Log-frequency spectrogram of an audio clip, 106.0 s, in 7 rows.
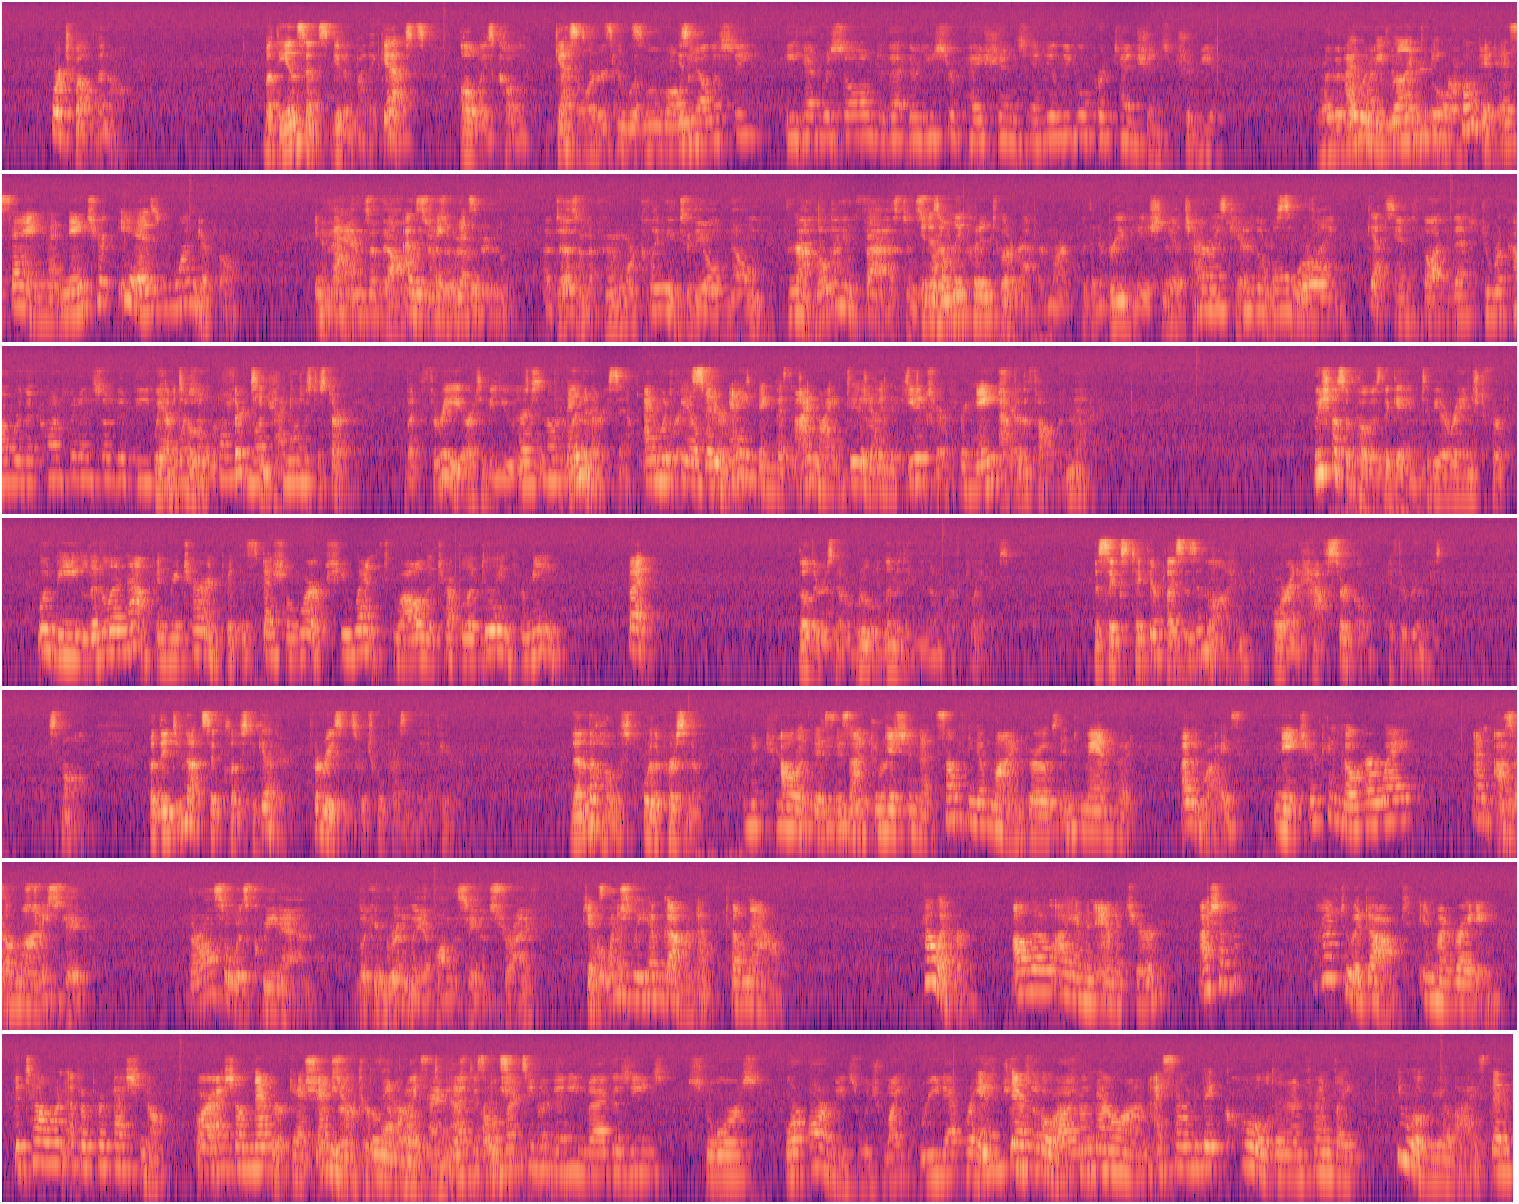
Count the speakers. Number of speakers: four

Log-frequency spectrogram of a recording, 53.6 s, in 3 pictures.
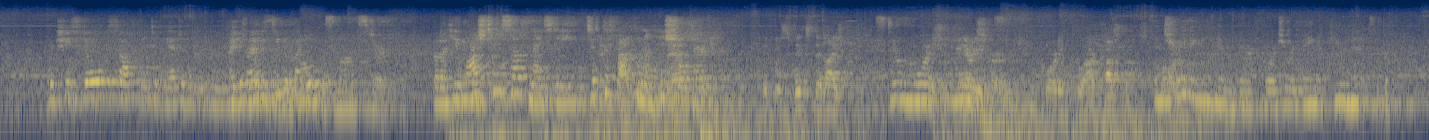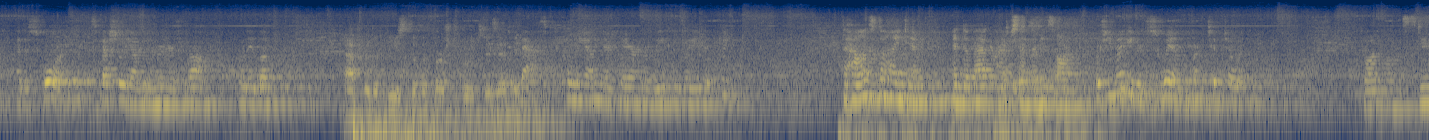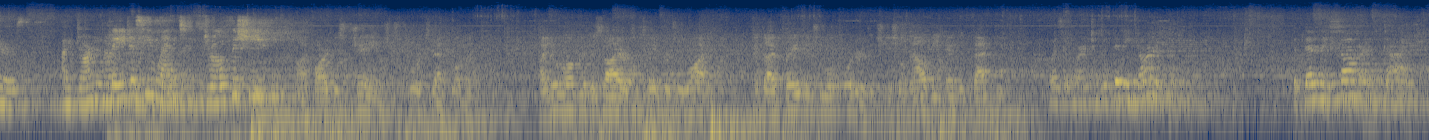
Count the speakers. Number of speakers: four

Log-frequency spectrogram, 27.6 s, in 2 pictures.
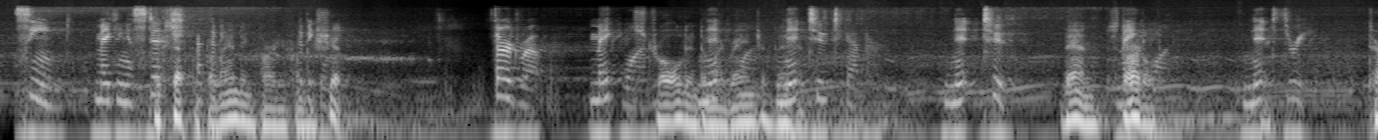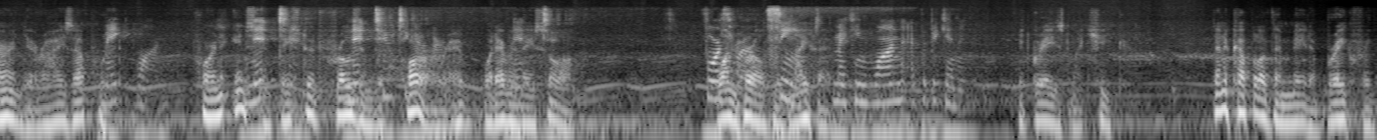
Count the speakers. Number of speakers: two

